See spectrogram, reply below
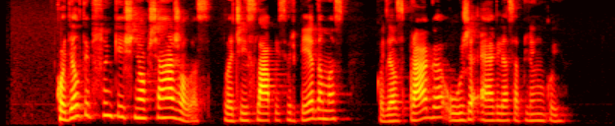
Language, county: Lithuanian, Kaunas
